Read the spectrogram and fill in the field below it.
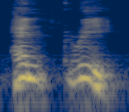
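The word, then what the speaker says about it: Henry: 이걸 뭐 헨니 헨니 그렇게 발음하지 않잖아요. 헨 끊고 리 헨리 너 아니 헨 헨리 그렇죠. 헨위 그렇게 끊어서 읽는 것으로 이렇게 들려야 돼요.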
